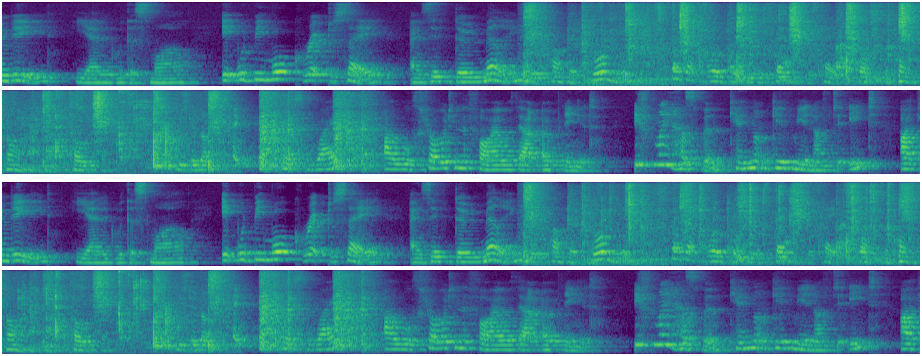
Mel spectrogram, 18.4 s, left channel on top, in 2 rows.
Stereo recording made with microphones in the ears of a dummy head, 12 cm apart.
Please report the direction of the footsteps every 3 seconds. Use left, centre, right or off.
off, right, left, left, right, off.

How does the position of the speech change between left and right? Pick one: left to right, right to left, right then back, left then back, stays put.
right to left.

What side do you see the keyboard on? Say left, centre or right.
right.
